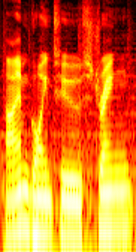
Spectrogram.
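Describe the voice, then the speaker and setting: A man's voice: medium pitch, flat delivery, very slow, soft background music. A man playing a tabletop game, talking through plans and repeating himself as he thinks. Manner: talks through plans, stammers and repeats words. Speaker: player. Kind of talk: casual tabletop play.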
